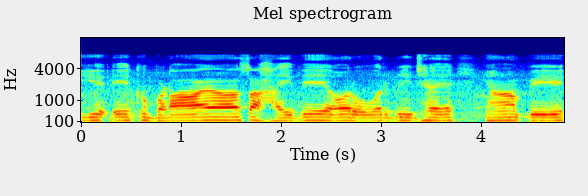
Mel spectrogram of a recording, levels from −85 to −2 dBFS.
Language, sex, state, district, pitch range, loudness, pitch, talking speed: Hindi, male, Haryana, Jhajjar, 130-135 Hz, -15 LUFS, 130 Hz, 135 wpm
